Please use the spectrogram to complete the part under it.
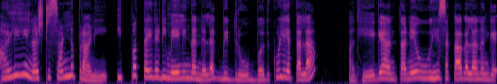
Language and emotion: Kannada, surprised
